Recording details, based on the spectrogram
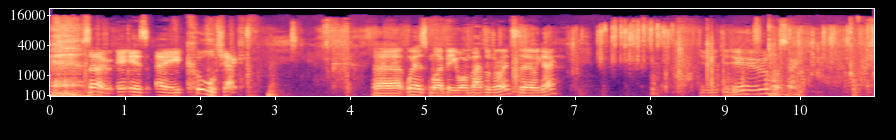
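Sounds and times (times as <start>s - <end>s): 
speech: 0.0s - 2.8s, 4.3s - 6.8s, 8.7s - 10.2s
dice rattling for an initiative roll: 6.9s - 10.9s.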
